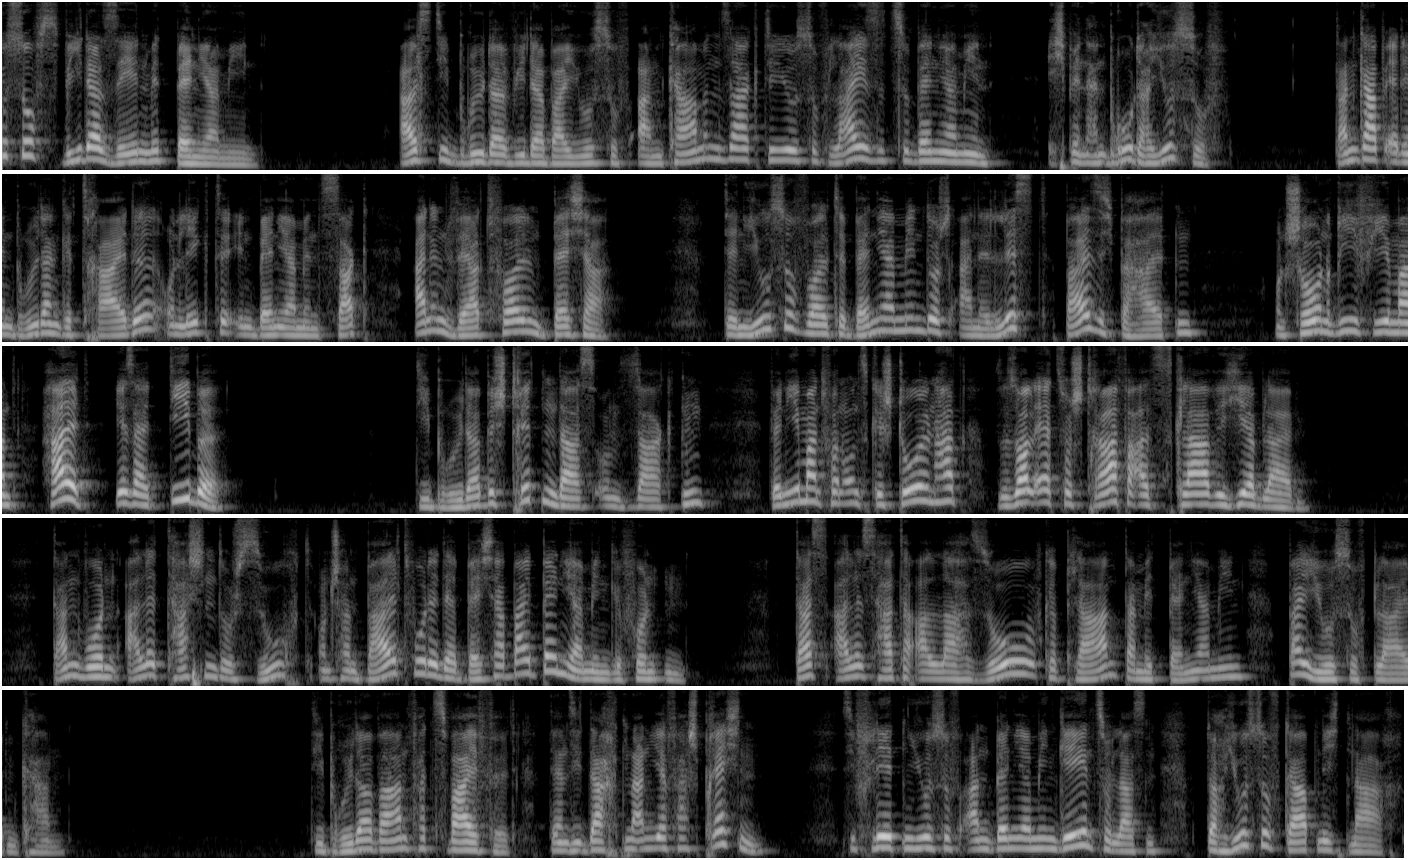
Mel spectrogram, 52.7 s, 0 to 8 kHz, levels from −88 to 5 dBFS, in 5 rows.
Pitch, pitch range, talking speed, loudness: 160 Hz, 130-185 Hz, 140 wpm, -30 LUFS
